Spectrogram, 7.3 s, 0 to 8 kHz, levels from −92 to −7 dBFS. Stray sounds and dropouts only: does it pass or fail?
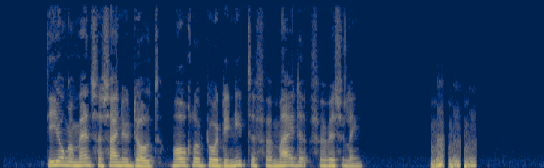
fail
